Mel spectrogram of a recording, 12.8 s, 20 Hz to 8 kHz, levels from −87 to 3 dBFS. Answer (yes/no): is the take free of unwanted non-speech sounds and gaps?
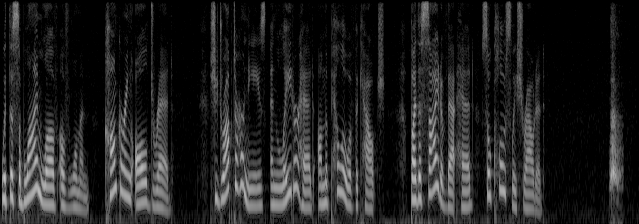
no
